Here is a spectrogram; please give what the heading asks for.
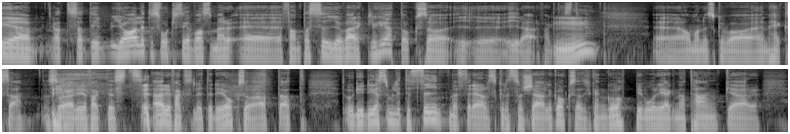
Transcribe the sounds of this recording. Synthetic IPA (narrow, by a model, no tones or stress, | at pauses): ɛat̪sɔat̪̚d̪ɛjɑːɡhaɾɭiːt̪əsvoːʈɔ̥seːvɑːsɔmæɾfant̪asiːɔvæɾklɪɡheːt̪ɔksɔɪ̰ɪ̰d̪ɛhæ̰ːɾfa̰k̚t̪ɪs | ɔmːanːʉ̟ːskalvɑːɛnɦɛksa̰sɔæɖɛjɵfak̚t̪ɪst̪æɖɛjʏfak̚t̪ɪst̪liːt̪əd̪ɛɔksɔat̪at̪ɔd̪ɛjɵd̪ɛsɔmæɾliːt̪əfiːnt̪mɛːfœɾɛlskɛlsəɔɕæːɭeːkɔksɔat̪vɪkʰanɡoːɵpːɪvoːɾaeːɡnat̪ʰaŋkaɾ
